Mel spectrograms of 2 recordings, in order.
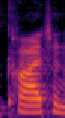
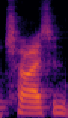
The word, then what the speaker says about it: chitin: So the cell wall of plants and fungi have the same function, but in fungi, chitin, it uses chitin or chitin, depending on however you want to pronounce it, and plants have cellulose.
